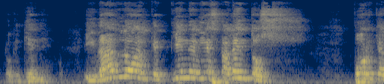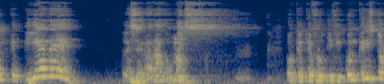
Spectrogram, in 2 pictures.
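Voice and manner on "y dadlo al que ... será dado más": slow, emphatic preaching; proclaimed judgment. Acted. Master ordering the talent given away, slow proclamation. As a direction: proclaim it slowly and forcefully.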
